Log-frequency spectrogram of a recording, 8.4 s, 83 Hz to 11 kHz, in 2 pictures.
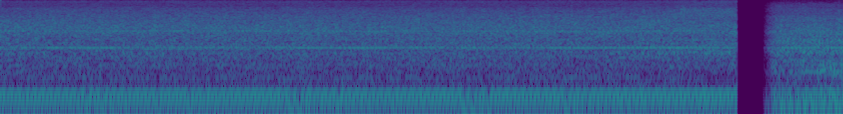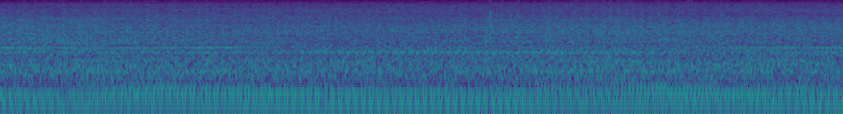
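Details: Briggs & Stratton Vanguard 23 hp V-twin on a Husqvarna tractor, sat about a month: steady, even low idle thrum with a brief dropout midway; otherwise running normally.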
